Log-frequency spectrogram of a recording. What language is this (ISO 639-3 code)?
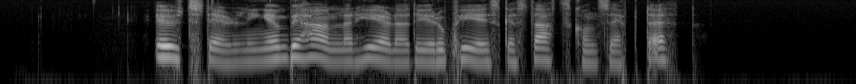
swe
